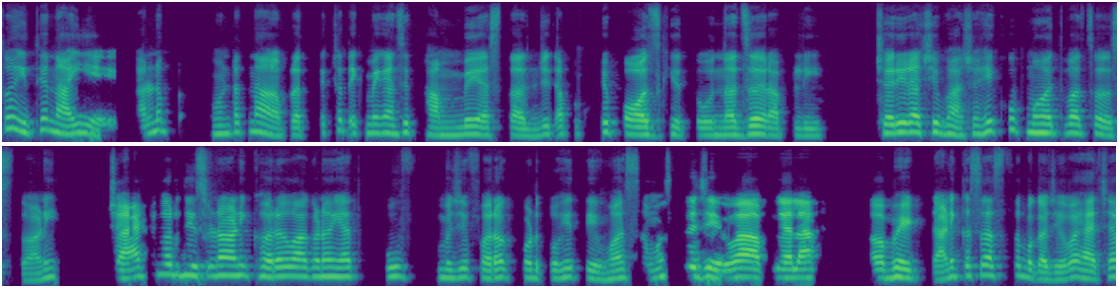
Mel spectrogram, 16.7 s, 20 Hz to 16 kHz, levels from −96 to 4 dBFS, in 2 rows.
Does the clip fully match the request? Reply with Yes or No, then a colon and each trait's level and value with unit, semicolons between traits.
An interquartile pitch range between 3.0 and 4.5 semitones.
Yes: average, 4.0 semitones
